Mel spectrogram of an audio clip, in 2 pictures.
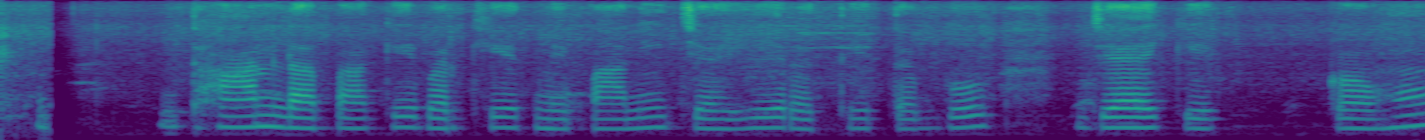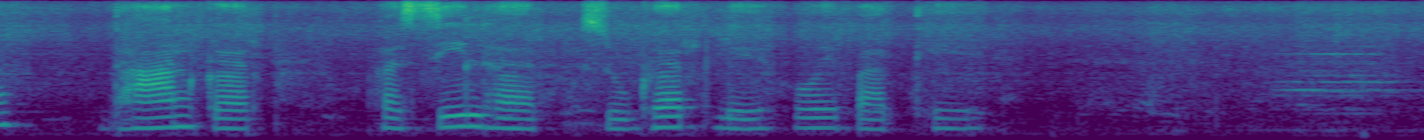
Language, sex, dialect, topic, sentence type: Chhattisgarhi, female, Northern/Bhandar, agriculture, statement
